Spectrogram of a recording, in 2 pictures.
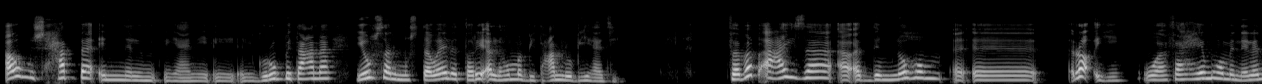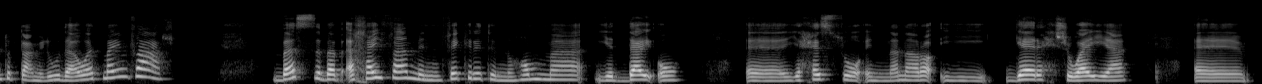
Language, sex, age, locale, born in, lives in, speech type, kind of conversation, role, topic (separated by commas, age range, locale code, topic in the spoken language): Arabic, female, 40-44, ar-EG, Egypt, Greece, conversation, advice, user, إزاي أقول لزميلي ملاحظة بصراحة من غير ما أجرحه أو أضايقه؟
